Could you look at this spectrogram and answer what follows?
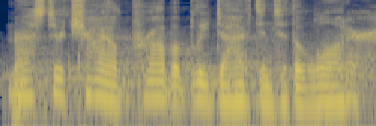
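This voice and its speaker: A woman's voice: a bass voice, fairly even intonation, normal speed, noisy background. An actress playing a resolute young woman adventurer in a video game, anxious but determined. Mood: focused.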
